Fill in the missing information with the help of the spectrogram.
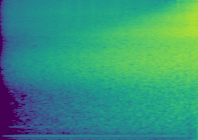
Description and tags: High Reverse Impact
Higher reverse impact with electric overtones good for a ramp up.
electric, impact, ramp, reverse, up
